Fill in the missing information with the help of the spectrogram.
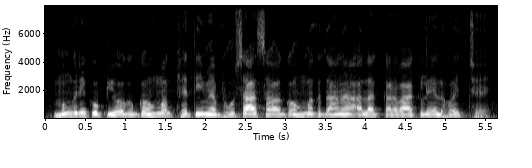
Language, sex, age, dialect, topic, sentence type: Maithili, male, 25-30, Southern/Standard, agriculture, statement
